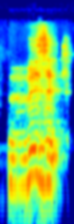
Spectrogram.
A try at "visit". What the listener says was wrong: Hey, that was pretty okay. Very good. Very good.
